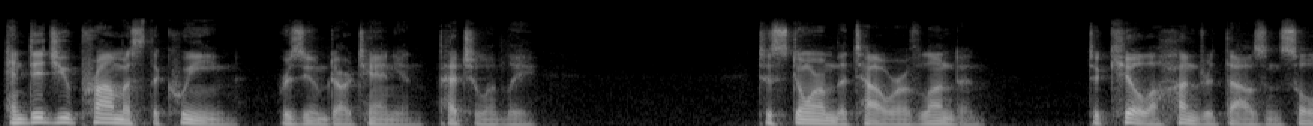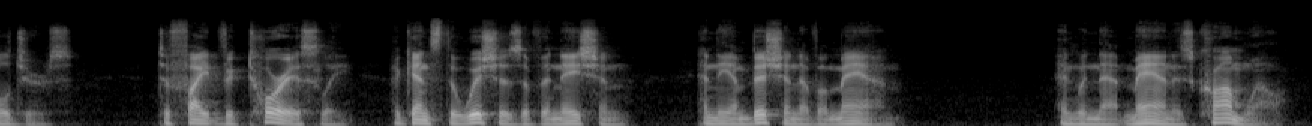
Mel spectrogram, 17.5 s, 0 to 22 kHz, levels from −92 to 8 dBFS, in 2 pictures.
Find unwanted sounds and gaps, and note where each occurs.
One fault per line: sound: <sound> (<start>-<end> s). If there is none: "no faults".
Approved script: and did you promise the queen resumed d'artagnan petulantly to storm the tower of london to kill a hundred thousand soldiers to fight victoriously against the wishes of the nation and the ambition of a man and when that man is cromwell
no faults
